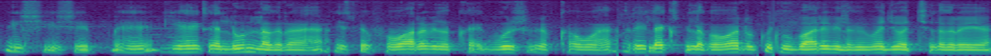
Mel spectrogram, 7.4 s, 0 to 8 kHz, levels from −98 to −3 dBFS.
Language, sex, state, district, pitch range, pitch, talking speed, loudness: Hindi, male, Uttar Pradesh, Etah, 120-135 Hz, 125 Hz, 265 wpm, -26 LUFS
